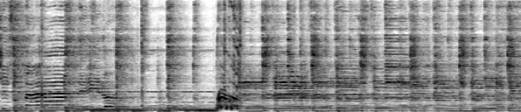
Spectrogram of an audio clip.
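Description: Pop music playing from DJ decks. About three seconds in, one track gives way to another, with a short falling glide at the change.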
